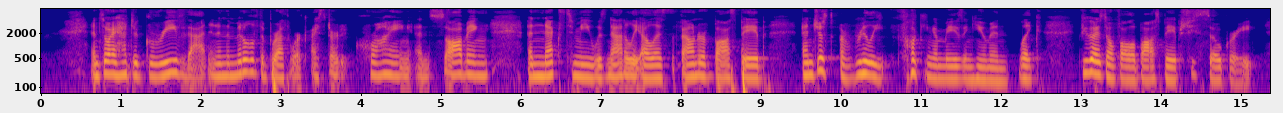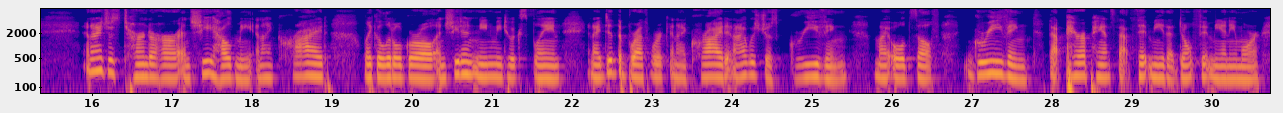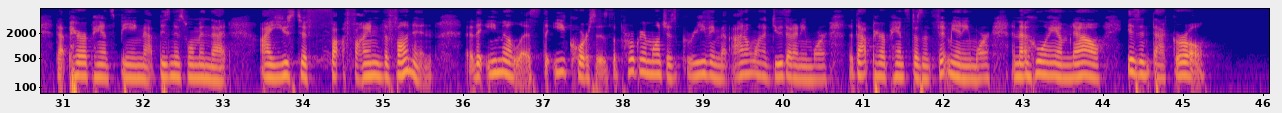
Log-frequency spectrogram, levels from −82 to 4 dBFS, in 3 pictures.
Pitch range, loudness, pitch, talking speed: 165-195 Hz, -24 LUFS, 180 Hz, 200 wpm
